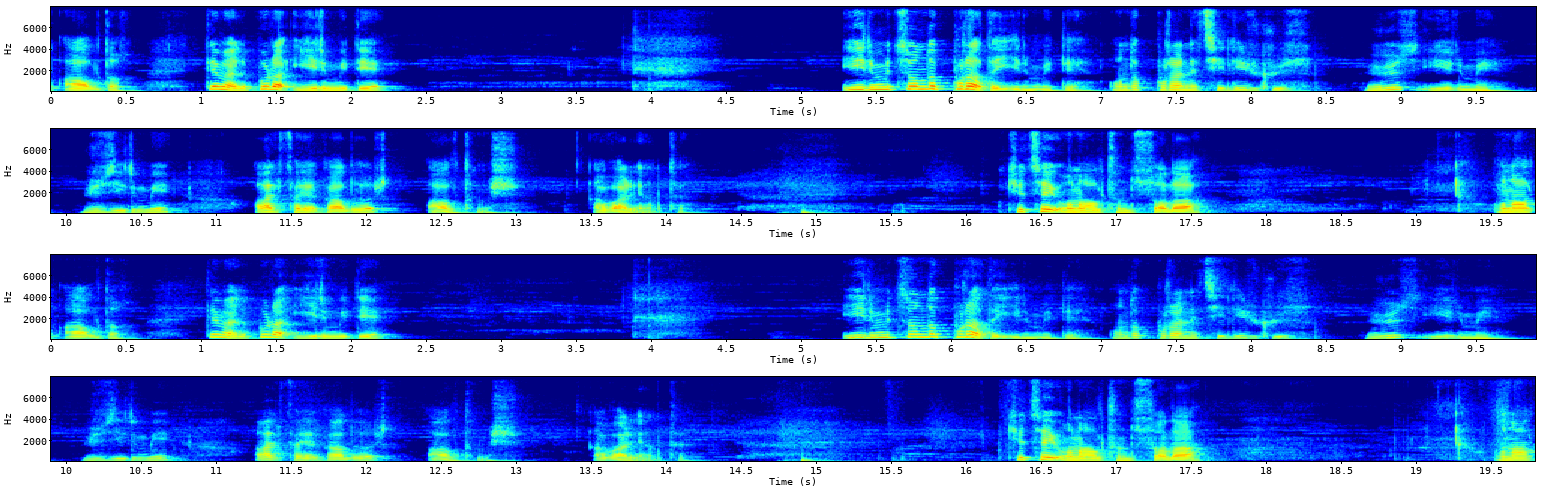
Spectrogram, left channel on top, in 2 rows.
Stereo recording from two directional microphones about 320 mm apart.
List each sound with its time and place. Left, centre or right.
0.1 s a man's voice: centre
3.8 s a sound: centre
5.2 s a man's voice: centre
16.2 s speech: centre
19.5 s speech: centre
